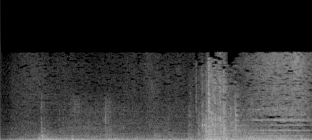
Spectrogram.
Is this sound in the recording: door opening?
yes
